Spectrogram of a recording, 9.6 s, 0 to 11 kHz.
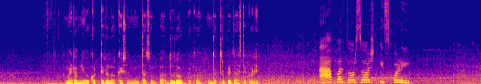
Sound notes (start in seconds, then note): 1.4 people speaking foreign language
